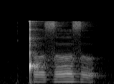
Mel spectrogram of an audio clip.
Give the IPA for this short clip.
ǃ ɜ z ɜ z ə

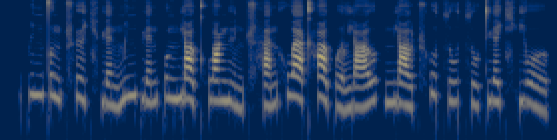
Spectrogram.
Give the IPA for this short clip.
p i˥ ŋ t̪ ɤ˥˧ ŋ ʈ͡ʂʰ ɻ̩˥˩ t͡ɕʰ ɥ ɛ˨˩ n m i˥ ŋ p ɥ ɛ˧˥ n p ʊ˥ ŋ m j ɑ˥˩ ʊ̯ kʰ w ɑ˥ ŋ y˨˩ n ʈ͡ʂʰ a˧˥ n x w ä˥˧ kʰ ɑ˥˩ ʊ̯ p ɤ˨˩ l j ɑ˧˥ ʊ̯ | m j ɑ˨˩ ʊ̯ ʈ͡ʂʰ u˥˩ t͡s u˧˥ t͡s u˨˩ t̪ ɥ ɛ˥ t͡ɕʰ j o˥˩ ʊ̯

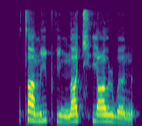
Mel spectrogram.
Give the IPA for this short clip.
t̪ ä˥˨ m i˦ pʰ i˨˩ ŋ n̪ ä˦ t͡ɕʰ j ɑ˦ ʊ̯ ɻ w ə˨˩ n

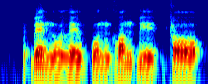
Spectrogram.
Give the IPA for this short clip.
ɓ ɛ˥˩ n o˩ l ɛ˧ u̯ p o˧ n ɡʱ ɒ˥ n ɓ ɪ˧ | ʈ ɔ˥˩

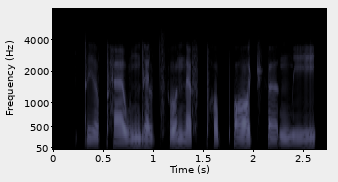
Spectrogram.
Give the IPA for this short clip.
t̪ i ə̯ pʰ æ w n d ɛ l t͡sʼ o n æ f pʰ ɔ pʼ ɔ t͡ʃʼ œ ə̯ ŋ͡m i

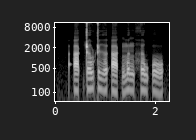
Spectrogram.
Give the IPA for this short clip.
ʔ a˨˩ k̚ ʈ ə˧˥ w ʈ ɨ˨˩˦ ə̯ ʔ a˨˩ k̚ m ə˨˩ ŋ h ə˨˩ w ʔ o˨˩˨

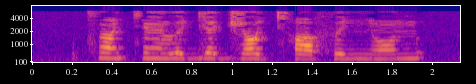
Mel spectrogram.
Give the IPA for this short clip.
t͡s ɑ̃ c ẽ l ə ɟ ɛ d͡ʒ ɒ cʰ ɑ f e ɲ õ n

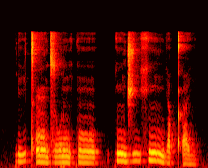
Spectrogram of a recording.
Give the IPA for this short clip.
ɾ i˨˦ tʼ æ̃˨ d͡z o˨ ɾ ũ˨ k õ˦ | k ĩ˦ d͡ʒ i˦ x ĩ˦ ŋ i˨ qʼ i˨

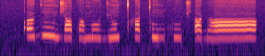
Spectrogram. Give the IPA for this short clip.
qʼ u d͡z õː d͡ʒ æ tˤ æ̤ m oː d͡ʒ õ ǀʰ ɑ ǀ ũ m x u t͡ʃʼ ɑ ɡʱ ɑː

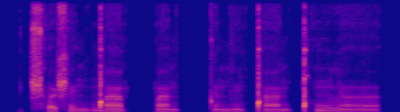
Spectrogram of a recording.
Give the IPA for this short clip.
ʈ͡ʂʰ ɐ ʂ ẽ ɡ ŋ͡ǃ ã pː ã ɡ tː ɐ̃ ɡ ẽ ǃ ã ɡ ǃʰ ũ l ɐ̃

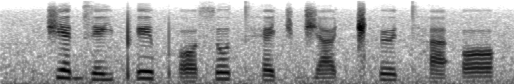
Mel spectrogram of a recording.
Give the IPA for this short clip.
t͡ʃ ɛ˦ d͡z e˧ j pʼ e˦˨ pʼ ɔ˨ s o˦ tʰ ɛ˧ t͡ʃ d͡ʒ a˨ ɐ̯ ǁʰ ø˧ tʰ a˨ ʔ ɔ˧

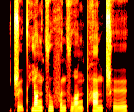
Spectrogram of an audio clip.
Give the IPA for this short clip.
ʈ͡ʂ ɻ̩˨˩ t̪ʰ j ɑ˥˧ ŋ t͡s u˥˧ f ə˥˩ n s w ɑ˧˥ ŋ pʰ a˥ n ʈ͡ʂʰ ɻ̩˧˥

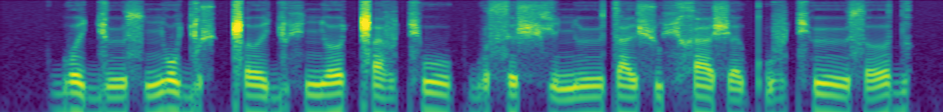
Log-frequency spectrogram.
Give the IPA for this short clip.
ɡʷ e ɟ ʉː s ɲ o ɟ o ʃ ǁ əː e̯ ɟ u ç ɲ əː ǁ æ v cʰ uː k ɡʷ ɪ s ɪ ʃ ç e ɲ ʉː t æ e̯ ʃ u ç x æ ʃ ɛ e̯ kʷʼ ɛ v cʰ ʉː s əː d

